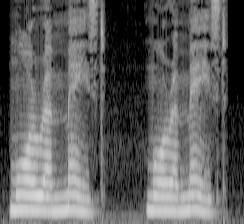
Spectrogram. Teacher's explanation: more 和 amazed 之间又是连读加 r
